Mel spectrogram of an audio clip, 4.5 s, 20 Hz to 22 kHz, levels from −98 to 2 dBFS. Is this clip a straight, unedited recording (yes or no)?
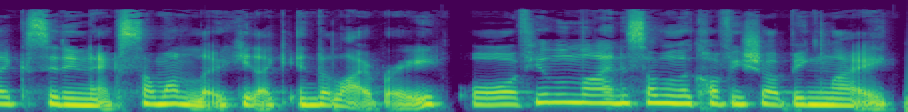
yes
